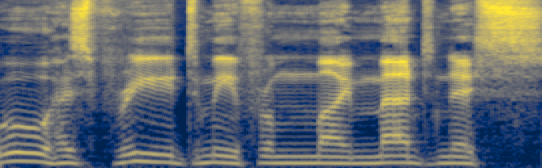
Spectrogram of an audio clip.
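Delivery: slow, thunderous, booming giant voice. Voicing a freed giant speaking to the party: booming giant voice. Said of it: "You hear this booming voice".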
